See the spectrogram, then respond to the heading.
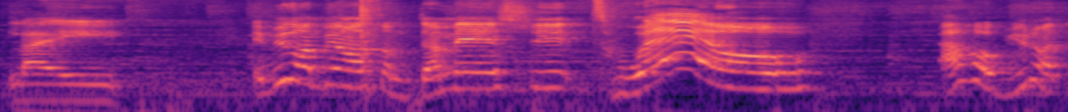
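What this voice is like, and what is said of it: Yelling, loud emphatic speech. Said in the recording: “I'm sorry. I'm yelling at y'all.”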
